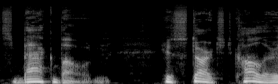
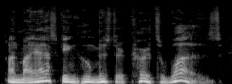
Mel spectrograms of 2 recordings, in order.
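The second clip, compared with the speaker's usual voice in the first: plain reading voice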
